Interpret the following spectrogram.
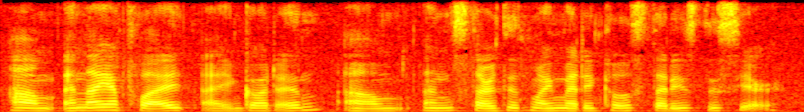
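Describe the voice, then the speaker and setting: A woman's voice: lowish voice, little pitch movement, moderate pace, a little mellow, a little hiss or hum. A woman from Poland, a medical student, answering panel questions hesitantly with frequent fillers.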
